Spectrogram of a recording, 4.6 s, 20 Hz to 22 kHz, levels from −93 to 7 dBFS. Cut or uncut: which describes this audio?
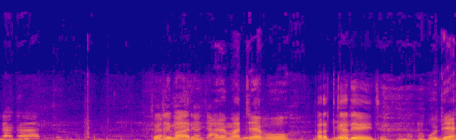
uncut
